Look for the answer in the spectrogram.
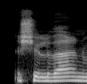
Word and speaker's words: Jules Verne: Jules Verne vill jag nog säga att det uttalas.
